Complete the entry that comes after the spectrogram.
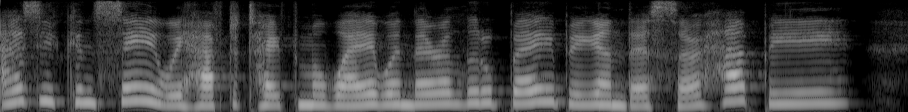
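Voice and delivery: small, creepy, high voice. Imitating Carol from a video about taking away baby animals: Carol's creepy little voice. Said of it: "In her, like, little voice that is, like, really creepy".

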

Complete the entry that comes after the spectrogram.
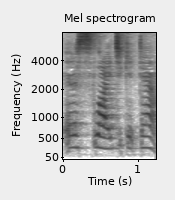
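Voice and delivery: ordinary delivery

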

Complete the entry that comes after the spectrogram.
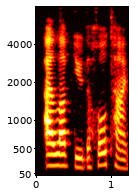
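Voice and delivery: ordinary talk, nothing marked

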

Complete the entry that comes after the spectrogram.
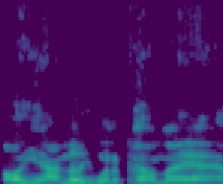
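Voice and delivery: ordinary talk

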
